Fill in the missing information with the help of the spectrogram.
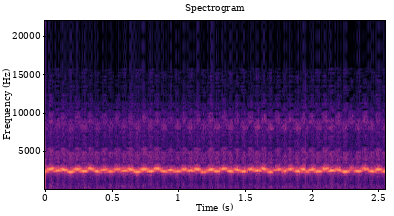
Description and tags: Simulation of the sound some of those foam footballs and darts with whistles on them make when flying.
I took my Nerf Whistle sound, duplicated it, pitch-shifted the copy a bit. Then I applied ~80% tremolo at 10Hz to both, with the copy 180deg out of phase.
It sounds pretty good with a doppler effect
Exited in Audacity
